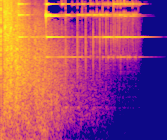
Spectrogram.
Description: shell.ogg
